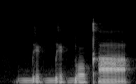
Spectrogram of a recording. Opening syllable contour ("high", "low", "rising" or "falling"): low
